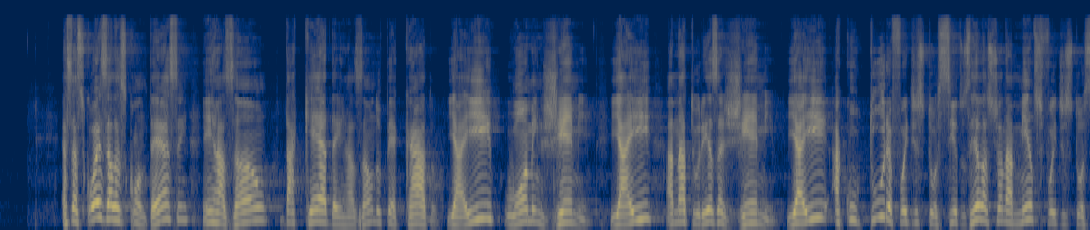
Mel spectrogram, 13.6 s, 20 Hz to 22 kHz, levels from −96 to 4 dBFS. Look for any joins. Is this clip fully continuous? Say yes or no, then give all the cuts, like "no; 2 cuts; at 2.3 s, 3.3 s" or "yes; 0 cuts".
no; 3 cuts; at 5.5 s, 6.2 s, 9.8 s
